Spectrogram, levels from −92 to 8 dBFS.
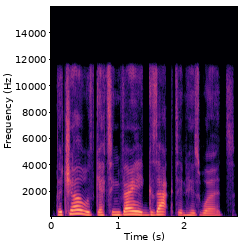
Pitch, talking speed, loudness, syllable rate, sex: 210 Hz, 195 wpm, -17 LUFS, 4.6 syllables/s, female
